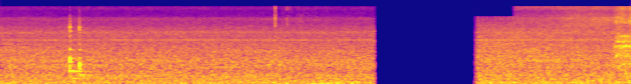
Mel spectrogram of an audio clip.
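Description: Steady low background rumble picked up by a phone microphone outdoors, with a faint click about a second in. The sound cuts out completely for about a second, about four seconds in: an audio dropout in the live stream.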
